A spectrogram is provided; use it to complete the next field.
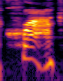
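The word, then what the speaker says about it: craic: a bit of the crack which is just it's spelled C R A I C and I would have called it crack but it's crack and it's just like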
